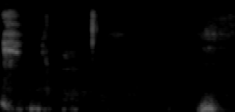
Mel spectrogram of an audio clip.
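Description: Near silence: a short breathy exhale from the man holding the microphone right at the start, followed by a few faint clicks within the first second.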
